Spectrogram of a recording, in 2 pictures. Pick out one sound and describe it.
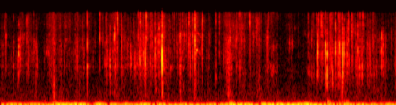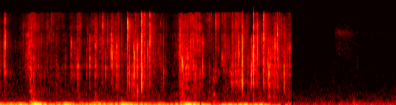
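Clear slime crackles and crunches as hands squeeze it.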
